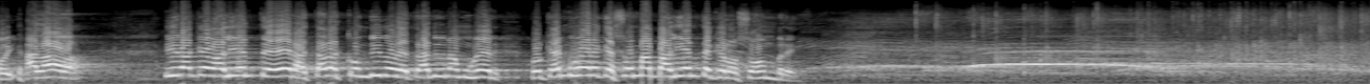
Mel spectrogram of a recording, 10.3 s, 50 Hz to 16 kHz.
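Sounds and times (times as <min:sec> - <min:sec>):
speech: 0:00.0 - 0:06.2
audience applauding: 0:06.3 - 0:10.2.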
